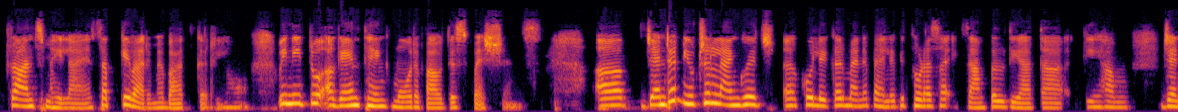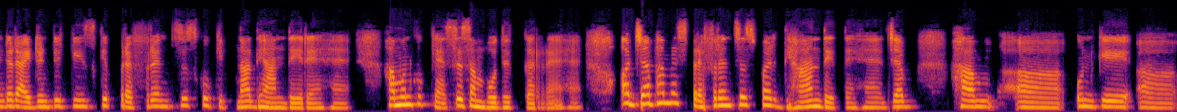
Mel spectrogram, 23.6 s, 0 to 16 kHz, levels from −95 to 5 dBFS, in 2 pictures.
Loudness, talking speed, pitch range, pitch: -16 LUFS, 160 wpm, 165-225 Hz, 190 Hz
